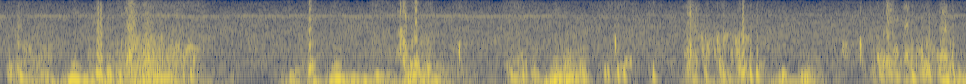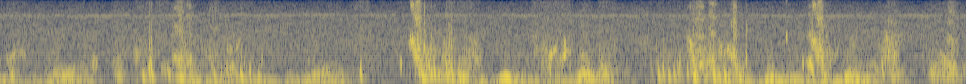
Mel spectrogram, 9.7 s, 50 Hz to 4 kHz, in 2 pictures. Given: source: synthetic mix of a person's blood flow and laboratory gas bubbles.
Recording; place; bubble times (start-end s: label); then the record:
Doppler ultrasound of blood flow; precordium
0.03-0.27 s: bubbles
0.42-1.02 s: bubbles
1.52-1.65 s: bubbles
1.85-2.19 s: bubbles
2.26-2.33 s: bubbles
2.51-2.72 s: bubbles
2.99-3.20 s: bubbles
3.23-3.84 s: bubbles
4.21-4.96 s: bubbles
5.27-5.33 s: bubbles
5.38-6.18 s: bubbles
6.59-6.68 s: bubbles
6.79-7.25 s: bubbles
7.48-7.70 s: bubbles
7.81-7.92 s: bubbles
8.08-8.60 s: bubbles
8.72-9.12 s: bubbles
9.21-9.37 s: bubbles
9.44-9.66 s: bubbles
From the record:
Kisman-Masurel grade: 343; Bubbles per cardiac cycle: rolling drumbeat, 9 or more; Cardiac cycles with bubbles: 100%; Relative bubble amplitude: loud (0.450 to 0.775); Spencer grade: 3 (all of the cardiac periods contain showers or single bubble signals, but not dominating or overriding the cardiac motion signals); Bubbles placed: only in the low amplitude regions of the cardiac cycle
